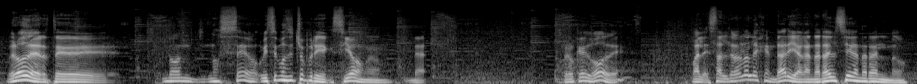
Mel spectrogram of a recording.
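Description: A Latin American man chatting through a game stream, his voice swinging widely up and down. He gets excited fast, laughs a lot and chants phrases over and over. Faint music plays underneath. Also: medium pitch. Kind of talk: casual gameplay stream chat.

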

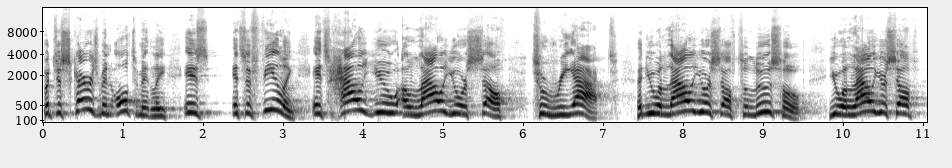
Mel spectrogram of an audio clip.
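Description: A middle-aged pastor preaches in a notably high voice for a man. He is earnest and unhurried, slowing down to let key words land. The delivery is a steady sermon to a congregation. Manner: earnest preaching with slow dramatic pauses.

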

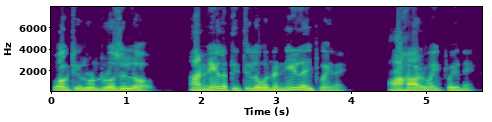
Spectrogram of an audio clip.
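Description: A man delivers a fervent sermon in a voice of ordinary pitch. He repeats phrases for emphasis and speaks straight to his listeners as brother and sister, slowing for solemn lines. The sound is dry and close, with no room echo. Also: darkish tone. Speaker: pastor.

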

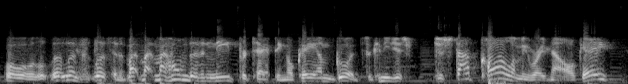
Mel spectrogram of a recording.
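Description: A man with a high, animated voice who stammers and trips over his own words in exasperation. The call sounds muffled, and faint music plays underneath it. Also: fairly quick. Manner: stammering, exasperated, repeating himself. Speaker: prank call victim.

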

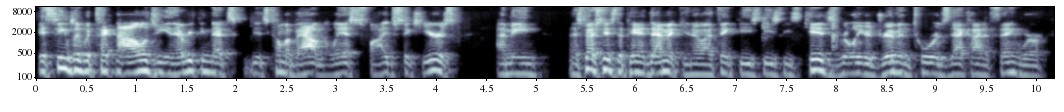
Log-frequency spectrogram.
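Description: A young man with a South Jersey accent hosts a casual podcast interview over a video call from a dim home room at night, using a large desk mic. He rambles with lots of fillers and restarts. His mid-range voice is fairly even and a little fast, and the room sounds echoey.

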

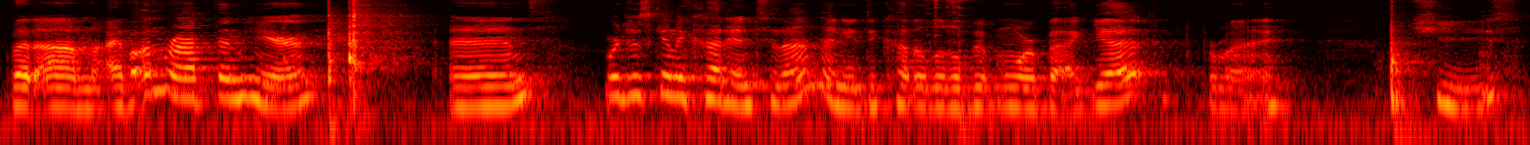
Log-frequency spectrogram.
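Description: A woman's voice: mid-range voice, moderate pace, fairly bright tone. A woman in her thirties reviewing food in a home kitchen, talking in a chatty, upbeat way while she demonstrates, recorded by a camera a few feet away. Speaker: food vlogger. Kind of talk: casual product review. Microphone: camera at a distance, standing at a counter. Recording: echoey kitchen with faint ambience.

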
